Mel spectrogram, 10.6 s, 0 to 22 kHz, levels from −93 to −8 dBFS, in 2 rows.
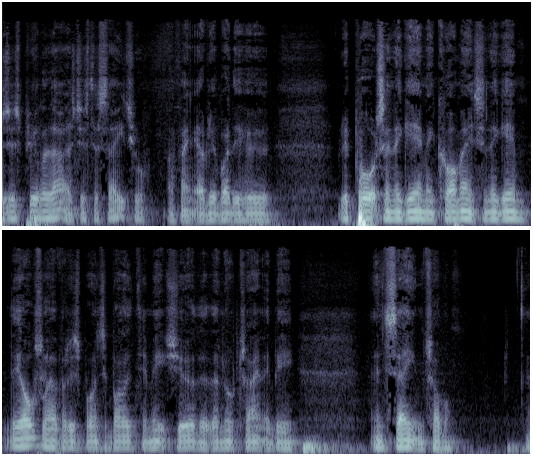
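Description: No faults heard anywhere in the clip; nothing to flag.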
